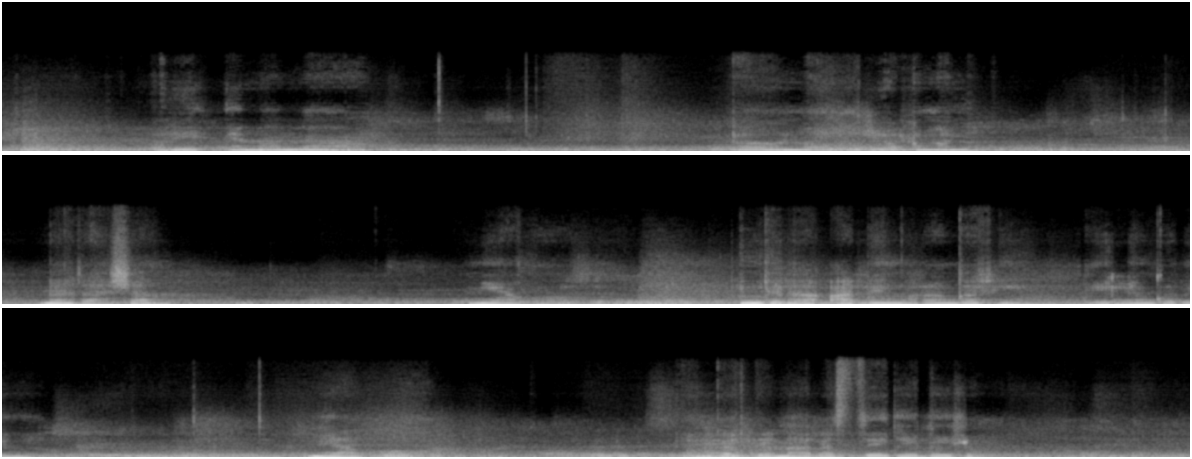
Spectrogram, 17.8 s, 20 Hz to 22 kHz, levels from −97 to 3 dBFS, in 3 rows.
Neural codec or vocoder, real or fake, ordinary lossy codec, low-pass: codec, 32 kHz, 1.9 kbps, SNAC; fake; none; 14.4 kHz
